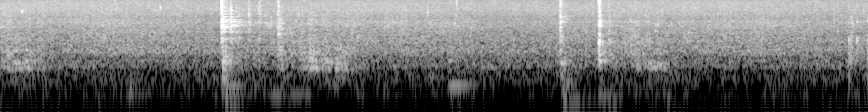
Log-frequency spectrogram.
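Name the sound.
yam balls deep-frying in oil over medium-low heat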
